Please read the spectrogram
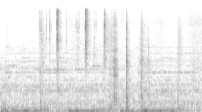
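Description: Cigarloong V-cut cigar cutter clicking shut on the head of a belicoso cigar, making a clean cut: two sharp snaps about a second in and half a second apart, then several lighter clicks. Soft background music plays underneath.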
